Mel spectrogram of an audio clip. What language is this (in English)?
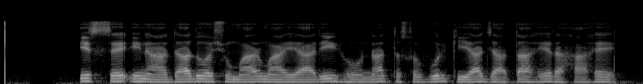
Urdu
